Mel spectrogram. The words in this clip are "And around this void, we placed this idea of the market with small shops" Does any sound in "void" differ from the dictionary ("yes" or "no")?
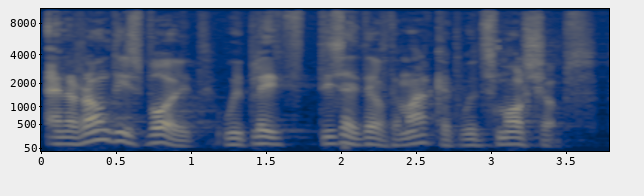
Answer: yes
